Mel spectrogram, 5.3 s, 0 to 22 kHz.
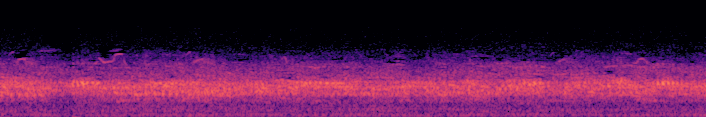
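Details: Wild sandhill cranes coming in to roost at sunset, Rowe Sanctuary, Gibbon, Nebraska, April 4, 2013, via crane cam; massed rolling calls form an unbroken, fairly loud din with a few higher notes poking out.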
